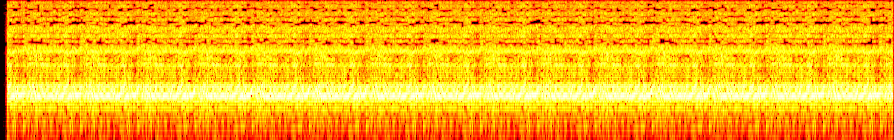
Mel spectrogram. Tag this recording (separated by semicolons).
computer; robots; alerts; alarm; machine; loop; sci-fi; weird; noise; time; cool; scientist; space; engine; vintage; science; ovni; ufo; looper; motor; alien; alarms; robot; future; factory; scifi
